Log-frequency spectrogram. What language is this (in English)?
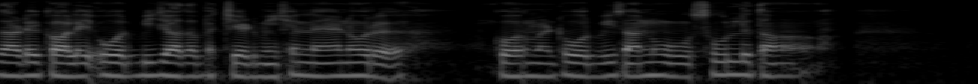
Dogri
